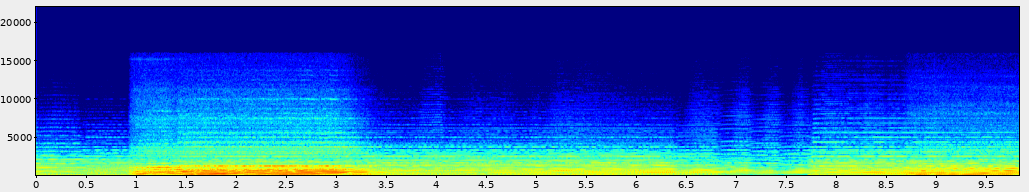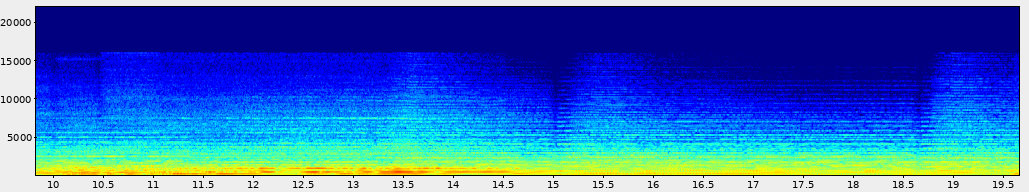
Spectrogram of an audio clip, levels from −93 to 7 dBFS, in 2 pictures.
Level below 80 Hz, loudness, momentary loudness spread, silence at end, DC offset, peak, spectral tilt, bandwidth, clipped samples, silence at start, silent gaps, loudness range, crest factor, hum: -42 dBFS; -21 LUFS; 14 LU; 0 s; under 0.1%; -4 dBFS; -7 dB/octave; 12 kHz; under 0.1%; 0 s; none; 10 LU; 18 dB; none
